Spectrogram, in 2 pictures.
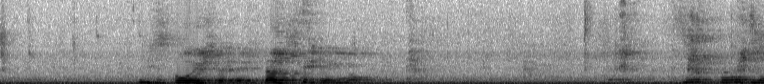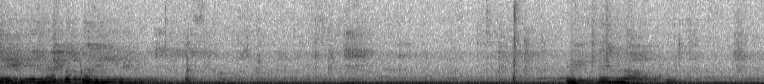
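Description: A young woman speaks with feeling in short bursts, heard from a distance in a hall.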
